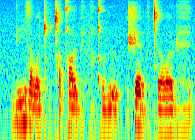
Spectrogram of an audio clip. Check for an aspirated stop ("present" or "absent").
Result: present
